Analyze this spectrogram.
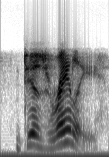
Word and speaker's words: Disraeli: Alrighty, Disraeli. I don't know who the fuck that is, but it's spelled like Israeli, but with a D.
